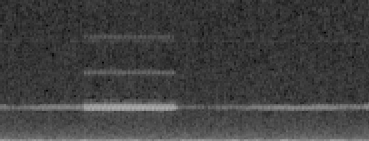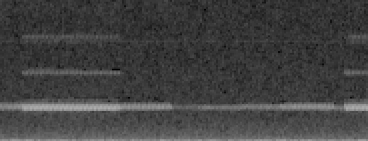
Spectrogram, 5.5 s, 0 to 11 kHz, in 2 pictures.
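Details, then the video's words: Crickets on a summer night, recorded on a Zoom H5; a continuous high, thin trill holds steady while one voice swells louder in two bursts of under a second each, over a low background rumble. "Summer Night Cricket Sound Effect"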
